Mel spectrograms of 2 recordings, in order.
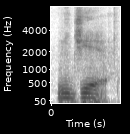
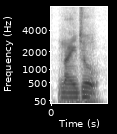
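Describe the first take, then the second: First: The name is said in a French way. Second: The name is said in an English way. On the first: The speaker calls it right. "the correct pronunciation is actually more Frenchy" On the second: The speaker calls it wrong. "previously, I called it"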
